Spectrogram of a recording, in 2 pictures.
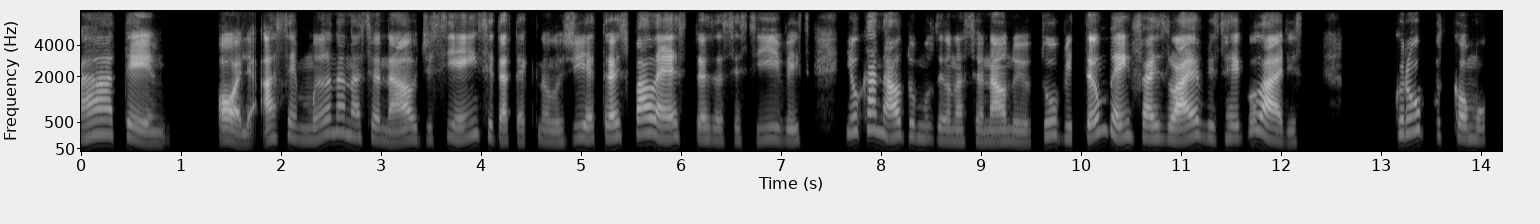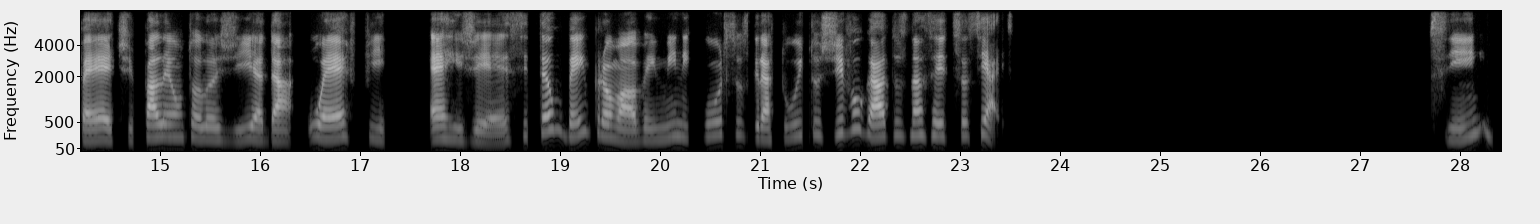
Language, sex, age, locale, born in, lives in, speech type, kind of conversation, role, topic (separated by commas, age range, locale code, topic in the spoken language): Portuguese, female, 35-39, pt-BR, Brazil, Portugal, read, expert-assistant, expert, Onde encontrar informações confiáveis sobre paleontologia no Brasil?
